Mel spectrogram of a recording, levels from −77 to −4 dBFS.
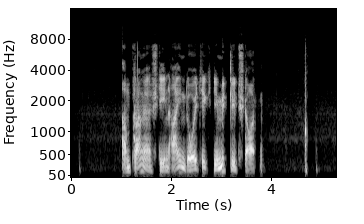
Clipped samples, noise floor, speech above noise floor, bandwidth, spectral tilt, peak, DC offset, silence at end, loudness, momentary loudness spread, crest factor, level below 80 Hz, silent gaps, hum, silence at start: under 0.1%; -60 dBFS; 45 dB; 7.6 kHz; -5 dB/octave; 0 dBFS; under 0.1%; 0.6 s; -15 LUFS; 9 LU; 16 dB; -60 dBFS; none; none; 1 s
